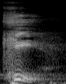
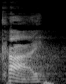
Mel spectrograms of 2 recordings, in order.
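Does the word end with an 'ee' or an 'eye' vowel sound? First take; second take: ee; eye. First: The vowel sounds like 'ee'. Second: The vowel sounds like 'eye'. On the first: The speaker calls it right. "It was key" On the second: The speaker calls it wrong. "not Kai"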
